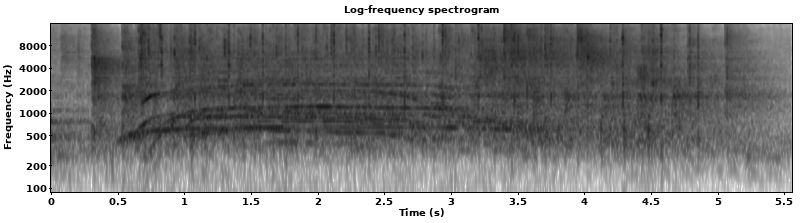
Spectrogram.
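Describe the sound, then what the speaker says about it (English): Loud theatre audience applause and cheering in a musical's courtroom scene, with sustained whoops and shouts rising over dense clapping that swells quickly and holds steady before easing slightly. "I'd like everyone who believes the defendant is innocent to applaud as loudly as they can."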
